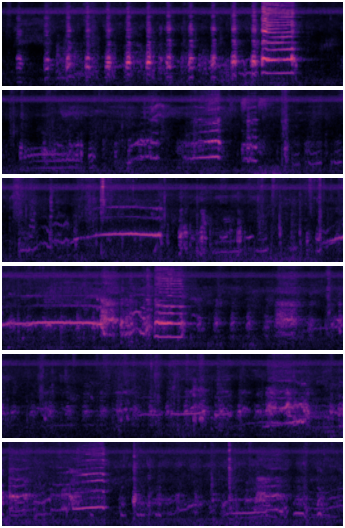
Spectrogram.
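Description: Laying hens in a semi-free-range coop cluck and murmur in scattered calls near the microphone, with occasional louder squawks and a quiet background.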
